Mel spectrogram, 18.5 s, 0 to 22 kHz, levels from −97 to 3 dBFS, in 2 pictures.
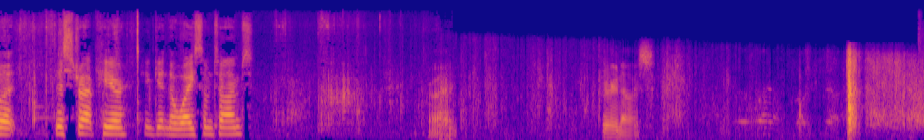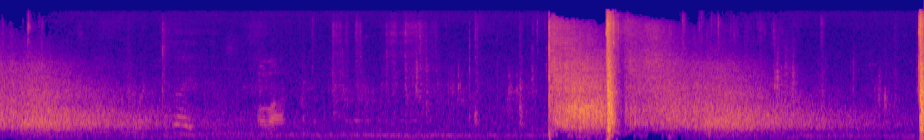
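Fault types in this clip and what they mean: Call bitrate drop: the encoder was starved of bits after the connection's bandwidth estimate fell, so it coded the signal far more coarsely and discarded its upper spectrum. From 4.41 to 9.25 s the audio band narrows from about 20 kHz to 6 kHz, leaving the sound muffled, rough and watery for roughly 4.8 s. The degree of degradation fits a fall from about 64 kbps to around 7 kbps before recovery.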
